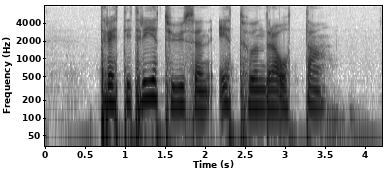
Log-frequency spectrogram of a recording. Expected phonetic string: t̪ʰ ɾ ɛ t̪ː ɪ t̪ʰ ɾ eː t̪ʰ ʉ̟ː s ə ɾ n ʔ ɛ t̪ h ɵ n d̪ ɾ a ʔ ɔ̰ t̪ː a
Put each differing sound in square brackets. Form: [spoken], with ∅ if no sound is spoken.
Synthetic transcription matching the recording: t̪ʰ ɾ ɛ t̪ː ɪ t̪ʰ ɾ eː t̪ʰ ʉ̟ː s ə [∅] n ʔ ɛ t̪ h ɵ n d̪ ɾ a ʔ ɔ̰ t̪ː a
